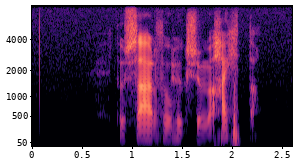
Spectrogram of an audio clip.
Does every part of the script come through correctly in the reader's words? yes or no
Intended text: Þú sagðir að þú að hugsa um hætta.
yes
